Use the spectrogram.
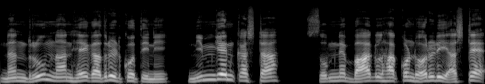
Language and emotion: Kannada, angry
